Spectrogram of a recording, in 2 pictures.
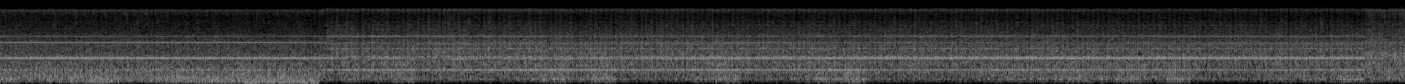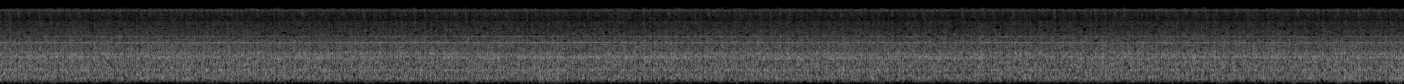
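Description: Helicopter turbine engine and rotor running steadily, with a high, steady whine over a rushing noise. The whine changes abruptly about three seconds in and again about fourteen seconds in.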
